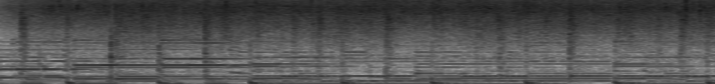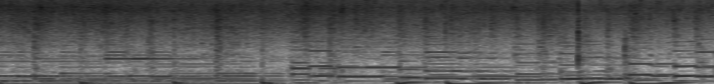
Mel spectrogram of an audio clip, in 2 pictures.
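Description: Diced potatoes sizzling as they fry in hot oil in a non-stick frying pan, the pan shaken to toss them. The sizzle starts suddenly and runs steadily.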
